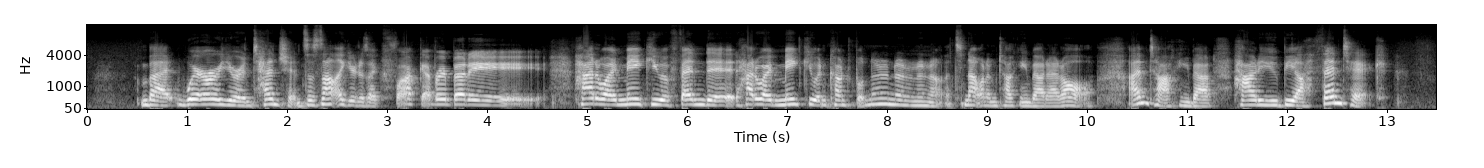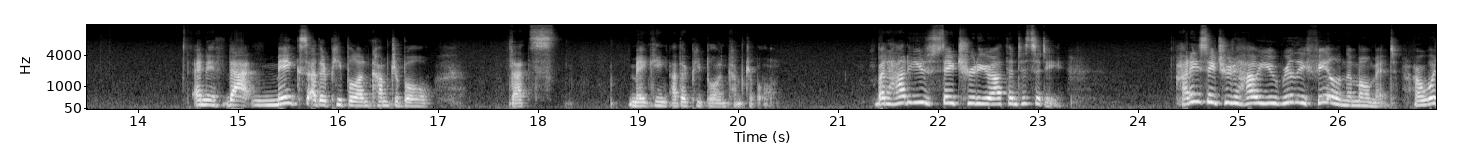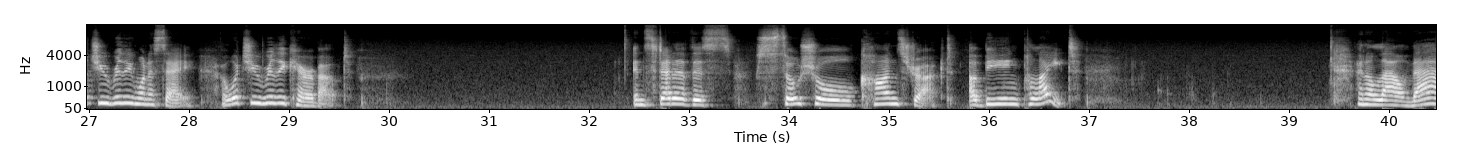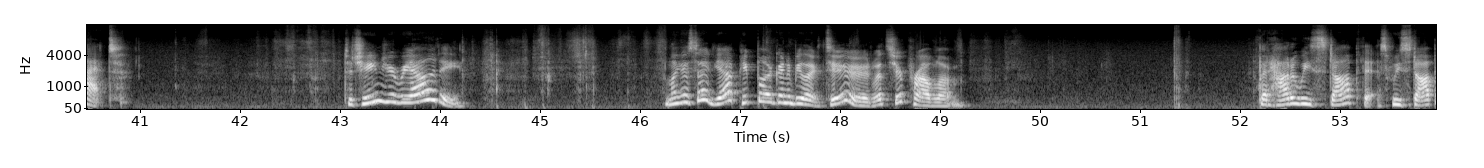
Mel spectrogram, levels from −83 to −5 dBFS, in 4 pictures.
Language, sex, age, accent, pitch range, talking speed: English, female, 30-49, American, 195-265 Hz, 145 wpm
